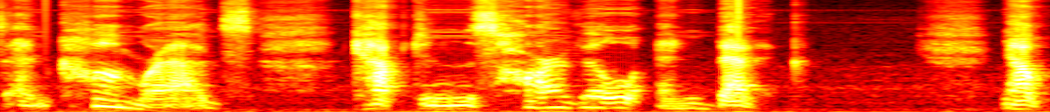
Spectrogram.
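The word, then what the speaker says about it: Benwick: comrades captains harville and bennek now captain bennek's name is pronounced that way the w is silent he has been uh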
